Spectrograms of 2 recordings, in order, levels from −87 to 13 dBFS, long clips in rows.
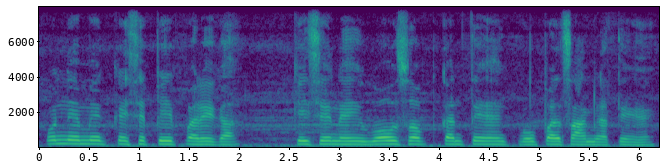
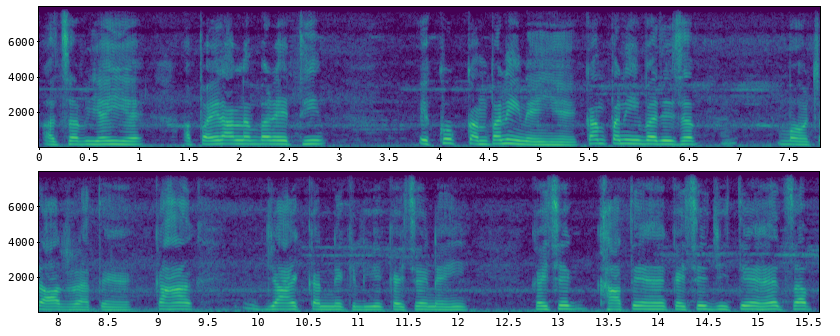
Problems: constant background noise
